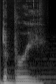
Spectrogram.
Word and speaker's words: debris: that's some zeppelin deborah's why do we pronounce it debris and spell it deborah's see deborah's or debris but we pronounce debris it doesn't make sense we're risking it here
